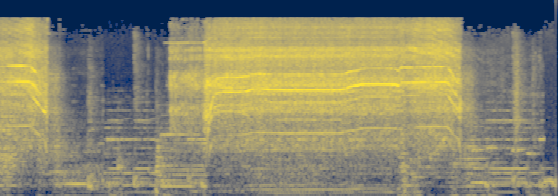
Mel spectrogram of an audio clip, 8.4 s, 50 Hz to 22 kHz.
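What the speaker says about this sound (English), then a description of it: "And I drilled the holes with a 4mm bit." A power drill fitted with a 4mm bit bores holes through the lid of a workshop dust cyclone separator. The whine runs steadily and loud, dipping briefly between holes, with no talking.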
